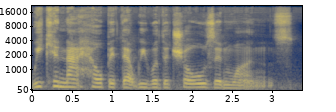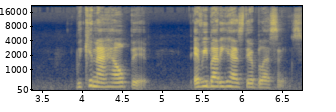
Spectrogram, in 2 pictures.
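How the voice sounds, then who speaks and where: Speaking with a New York accent at a fairly slow pace, a woman uses a fairly low pitch, vocal fry and an animated tone on a very clean recording with a silent background. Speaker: YouTube commentator. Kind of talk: live stream commentary. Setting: at home.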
